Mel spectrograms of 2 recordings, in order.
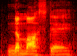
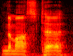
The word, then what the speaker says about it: Namaste: Um, Yesterday at Nate on Steam It brought up the question of what is what does Namaste mean?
